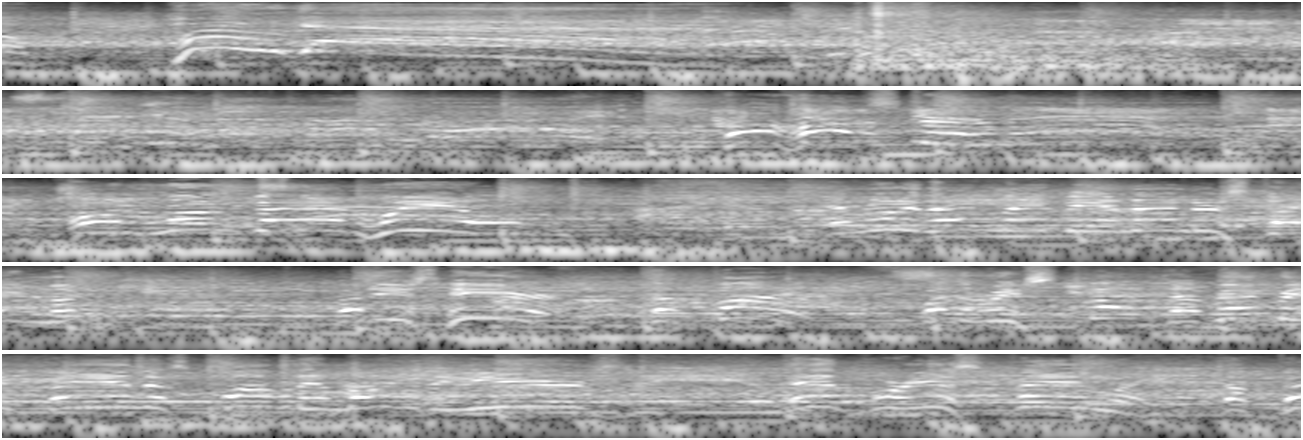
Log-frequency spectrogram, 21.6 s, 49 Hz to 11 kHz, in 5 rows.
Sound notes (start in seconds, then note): 2.8 fireworks boom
